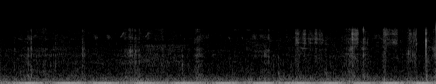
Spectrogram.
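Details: A gelded llama munches grass in its pasture pen, with soft rhythmic crunches roughly three a second over a steady low rumble, with faint birds near and in the distance.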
